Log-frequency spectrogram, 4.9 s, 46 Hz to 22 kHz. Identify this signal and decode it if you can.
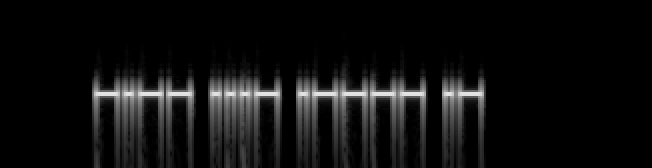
Morse code, heard as a keyed tone, about 22 wpm, 700 Hz. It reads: YV1A
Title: DXCC-100 Call Signs - 4 Characters - Repeated 2x - 22wpm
